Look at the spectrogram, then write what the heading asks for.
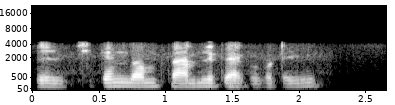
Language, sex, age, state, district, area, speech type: Telugu, male, 18-30, Andhra Pradesh, Srikakulam, rural, conversation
